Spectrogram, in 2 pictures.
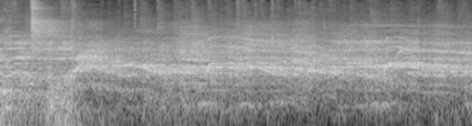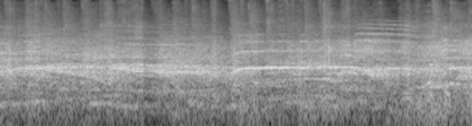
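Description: A single heavy thud on the wrestling ring about half a second in, then the crowd shouting and cheering throughout, with many voices calling out at once.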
